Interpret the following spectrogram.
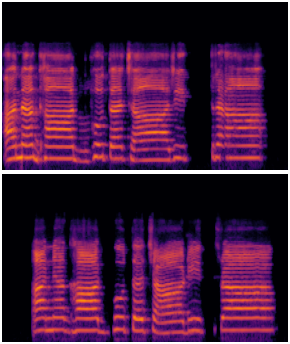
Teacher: Gha is a mahaprana. Then we have bha mahaprana.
